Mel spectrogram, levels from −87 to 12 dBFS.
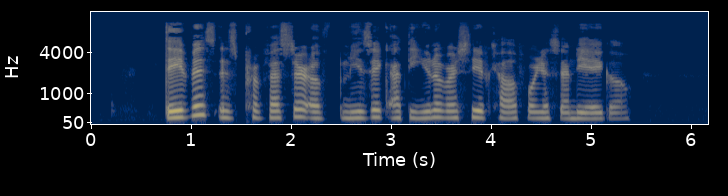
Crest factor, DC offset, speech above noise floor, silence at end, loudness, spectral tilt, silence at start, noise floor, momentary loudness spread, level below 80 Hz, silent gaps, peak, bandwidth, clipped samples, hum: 20 dB; under 0.1%; 53 dB; 0.85 s; -26 LUFS; -4 dB/octave; 0.75 s; -80 dBFS; 13 LU; -82 dBFS; none; -6 dBFS; 11.5 kHz; under 0.1%; none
